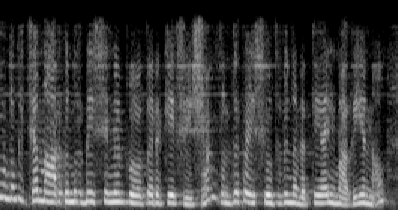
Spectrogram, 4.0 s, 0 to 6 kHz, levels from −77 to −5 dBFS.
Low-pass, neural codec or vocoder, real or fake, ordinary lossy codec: 5.4 kHz; codec, 24 kHz, 0.9 kbps, WavTokenizer, medium music audio release; fake; none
